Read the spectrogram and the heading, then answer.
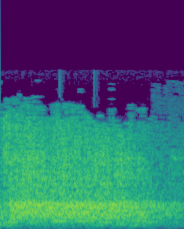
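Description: A red-hot, melting spaceship blowing up in a loud, sustained explosion, a dense rumbling blast that holds steady before fading over the final half second.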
